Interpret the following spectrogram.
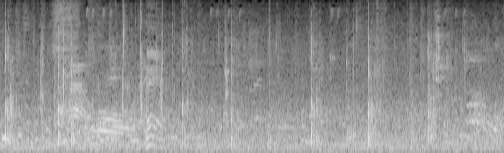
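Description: Sharp single knocks of a tennis ball being hit or bounced on a hard court, the last three about a second apart. A person's voice talks for about two seconds starting about a second in and briefly again near the end.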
